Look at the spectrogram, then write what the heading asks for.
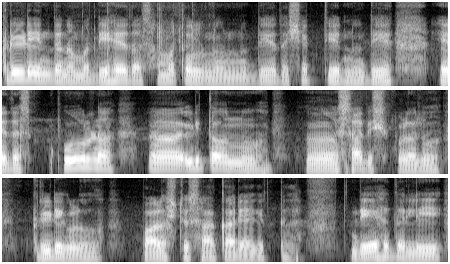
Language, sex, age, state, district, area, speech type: Kannada, male, 45-60, Karnataka, Koppal, rural, spontaneous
